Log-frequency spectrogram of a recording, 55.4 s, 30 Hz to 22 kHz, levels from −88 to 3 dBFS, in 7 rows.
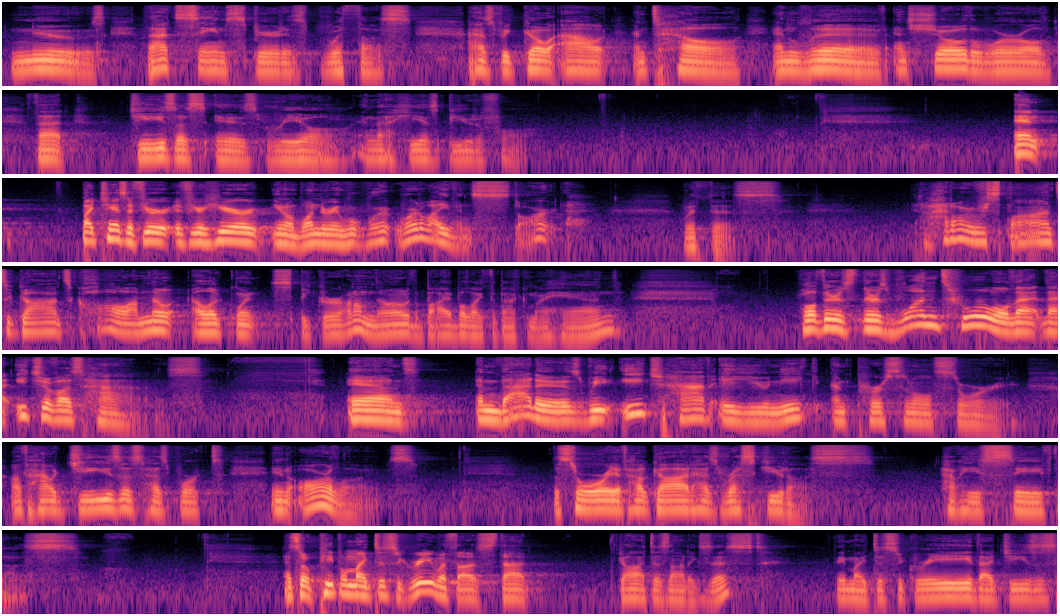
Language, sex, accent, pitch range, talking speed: English, male, American, 100-130 Hz, 140 wpm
